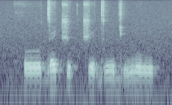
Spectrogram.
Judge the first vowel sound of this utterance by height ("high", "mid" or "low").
mid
